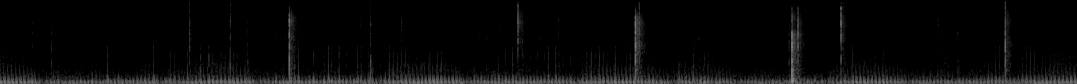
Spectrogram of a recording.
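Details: Gentle purring of a sleeping cat, a quiet low rumble cycling with its breathing, beneath frequent loud pops and crackles from a cozy fireplace.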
